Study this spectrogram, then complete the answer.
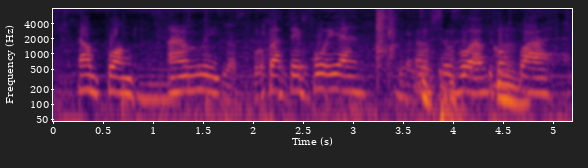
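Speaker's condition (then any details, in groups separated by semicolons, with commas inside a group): Parkinson's disease; on medication, difficulty standing up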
